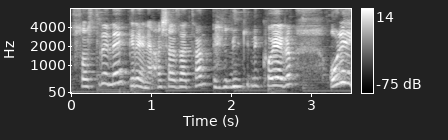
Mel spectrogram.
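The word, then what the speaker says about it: Søstrene Grene: Ama Utku E sstr ne grene diye okunuyor sanırım bayağı yazıldığı gibi okunuyordu o mağaza Aynen o değişik oı var ya onların ö gibi Ok sostrene grene aşağı zaten linkini koyarım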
